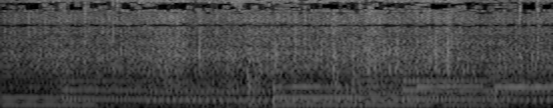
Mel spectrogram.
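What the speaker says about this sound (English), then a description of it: "I'll give that a real quick stir as well" Mixed vegetables stirred in a hot pan for a vegetable rice dish, a steady close sizzle with faint scraping, set against a sustained background tone.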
